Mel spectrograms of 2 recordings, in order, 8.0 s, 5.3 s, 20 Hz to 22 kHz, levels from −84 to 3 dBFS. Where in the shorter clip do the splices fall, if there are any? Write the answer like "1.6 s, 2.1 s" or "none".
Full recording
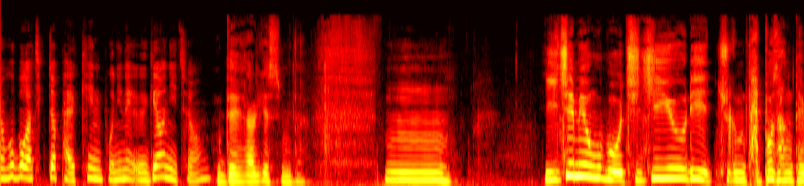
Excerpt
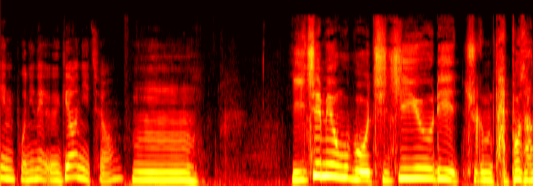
1.2 s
